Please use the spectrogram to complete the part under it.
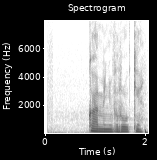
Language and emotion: Russian, angry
